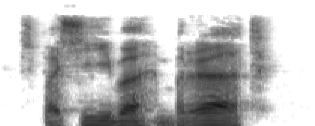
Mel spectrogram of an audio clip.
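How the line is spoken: Relieved exhale, driver. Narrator (Russian): облегченно выдохнул водитель

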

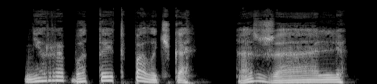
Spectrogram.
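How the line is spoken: Drawn out. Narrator (Russian): протянула убивашка

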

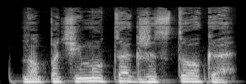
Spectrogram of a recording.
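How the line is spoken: Whisper. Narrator (Russian): прошептал Седой

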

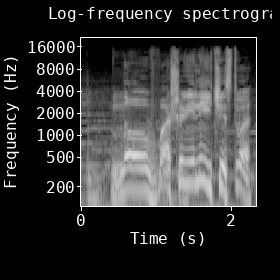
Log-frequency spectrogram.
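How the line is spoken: Whimpering man. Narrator (Russian): проскулил мужчина

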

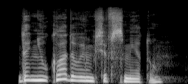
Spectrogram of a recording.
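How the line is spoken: Sighing. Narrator (Russian): вздохнула Каирис

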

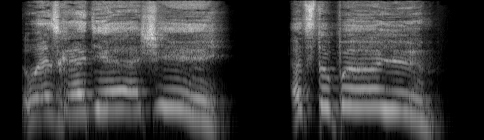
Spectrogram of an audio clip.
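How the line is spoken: Frantic, distorted yell. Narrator (Russian): заорал не своим голосом остроухий

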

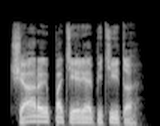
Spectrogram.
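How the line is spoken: Stern announcement. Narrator (Russian): грозно нахмурившись, объявил

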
